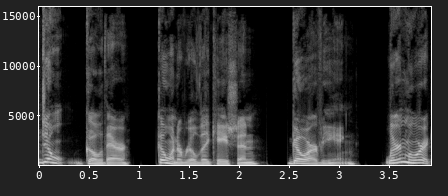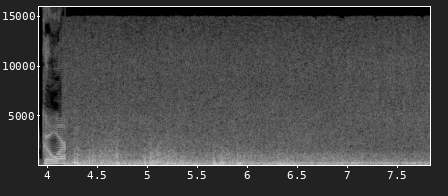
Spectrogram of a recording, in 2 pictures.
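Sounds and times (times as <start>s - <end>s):
speech: 0.0s - 4.5s
continuous heavy rain in a thunderstorm: 4.2s - 7.8s
deep rolling thunder: 4.2s - 7.8s.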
